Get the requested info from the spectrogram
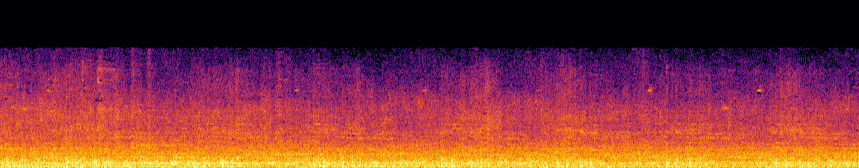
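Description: Canadian National freight train's cars (tank cars, then covered hoppers) rolling past close by, their steel wheels running on the rails in a steady, unbroken rumble.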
